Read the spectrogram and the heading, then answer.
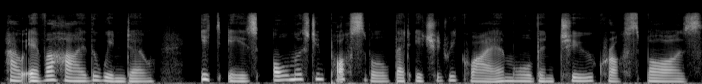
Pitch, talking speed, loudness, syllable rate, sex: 160 Hz, 145 wpm, -21 LUFS, 4.2 syllables/s, female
